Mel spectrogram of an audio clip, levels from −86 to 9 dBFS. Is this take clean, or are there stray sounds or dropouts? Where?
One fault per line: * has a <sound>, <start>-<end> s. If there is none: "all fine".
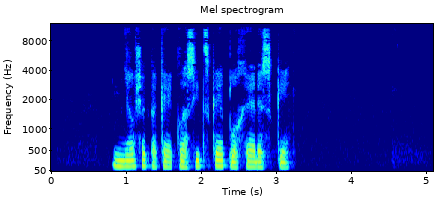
all fine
